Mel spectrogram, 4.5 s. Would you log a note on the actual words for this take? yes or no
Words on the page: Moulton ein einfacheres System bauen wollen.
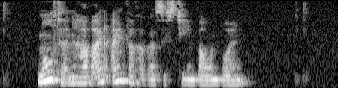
yes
